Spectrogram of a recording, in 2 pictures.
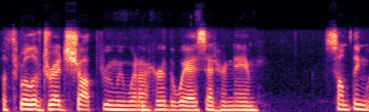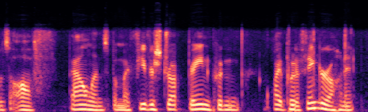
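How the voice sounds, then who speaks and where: A man's voice: on the high side, flat delivery, a little fast, a little mellow, no room sound. A man giving an amateur, melodramatic reading of story narration, occasionally tripping over words. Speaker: fan fiction reader. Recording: dull, dry lo-fi home recording.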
